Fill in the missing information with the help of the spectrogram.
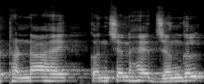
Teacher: अनुस्वार के उच्चारण में वायु नाक से निकलती है और उच्चारण झटके के साथ होता है, जैसे ठंडा है, कंचन है, जंगल इत्यादि आपके अनुस्वार के अंतर्गत आते हैं।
